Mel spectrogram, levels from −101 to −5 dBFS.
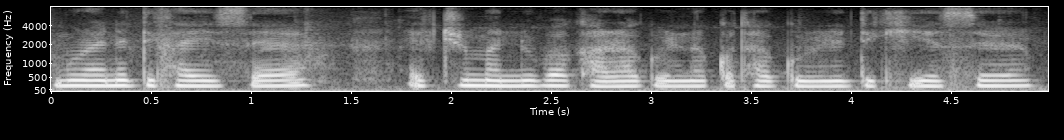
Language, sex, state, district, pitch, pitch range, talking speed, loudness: Nagamese, female, Nagaland, Dimapur, 185 Hz, 180-195 Hz, 110 wpm, -14 LUFS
